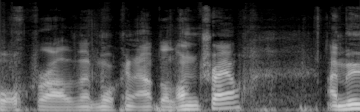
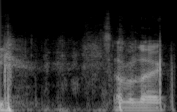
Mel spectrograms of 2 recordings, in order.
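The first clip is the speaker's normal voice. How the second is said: usual speaking voice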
